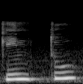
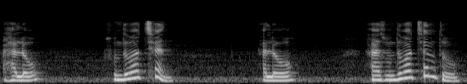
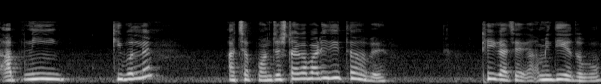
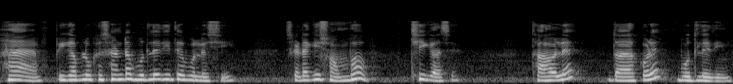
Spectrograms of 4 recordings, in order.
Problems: background sounds at intervals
